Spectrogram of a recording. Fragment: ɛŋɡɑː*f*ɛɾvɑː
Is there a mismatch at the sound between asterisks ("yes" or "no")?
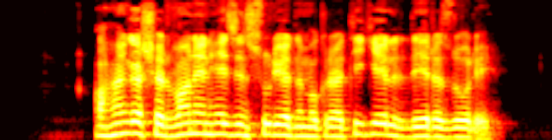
yes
